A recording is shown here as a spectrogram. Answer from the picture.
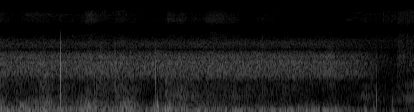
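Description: Quiet room tone: a faint steady hiss with a few soft ticks in the first two seconds.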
